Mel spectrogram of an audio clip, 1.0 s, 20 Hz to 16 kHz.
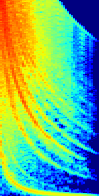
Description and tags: Laser Shot Big 3
Clasic Laser/Raygun shot. Big gun/laser.
action, big, classic, laser, retro, shooting, shot, spaceship, videogame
